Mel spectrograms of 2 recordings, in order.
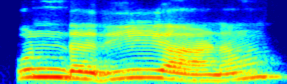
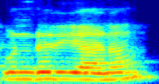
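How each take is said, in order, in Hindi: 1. 'ri' स्वर लंबा खींचा जाता है। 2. 'ri' स्वर छोटा कर दिया जाता है। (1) "ध्यान थोड़ा सा देंगे तो शुद्ध हो जाएगा" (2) "री को बहुत बार हम छोटा बोल देते हैं"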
